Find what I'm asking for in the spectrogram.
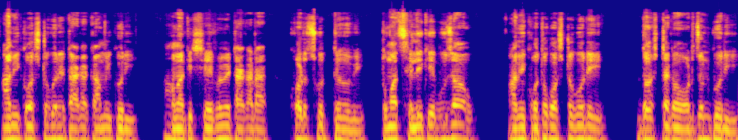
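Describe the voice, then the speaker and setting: A man's voice: sits low, completely flat delivery, fairly quick, no room sound, close to an everyday voice. Man playing a stingy, preachy cartoon father. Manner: indignant, preachy. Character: stingy, hardworking village father, lecturing and grumbling. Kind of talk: amateur cartoon voice acting in Bengali.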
